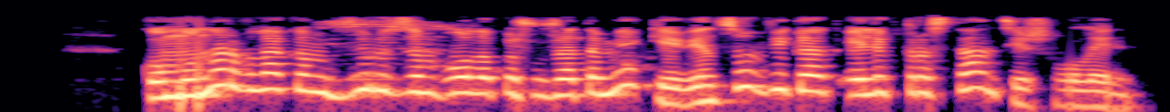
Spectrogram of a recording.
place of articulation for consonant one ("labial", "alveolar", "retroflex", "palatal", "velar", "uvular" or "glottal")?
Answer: velar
